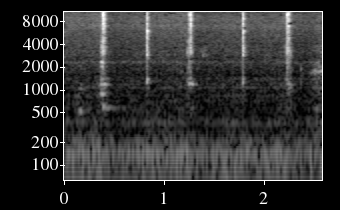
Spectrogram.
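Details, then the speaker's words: Sterling truck with Caterpillar 3306 diesel and intermittent Jake brakes: the idle position switch clicks crisply and evenly, about two a second, working normally; a loose wire on the switch was found as the cause. "so this is the idle position switch right here i can hear it clicking"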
